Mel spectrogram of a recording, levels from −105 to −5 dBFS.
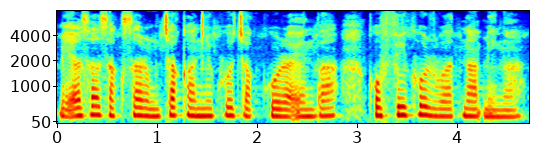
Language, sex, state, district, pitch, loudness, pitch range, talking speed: Garo, female, Meghalaya, North Garo Hills, 205 Hz, -18 LUFS, 195-220 Hz, 100 wpm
